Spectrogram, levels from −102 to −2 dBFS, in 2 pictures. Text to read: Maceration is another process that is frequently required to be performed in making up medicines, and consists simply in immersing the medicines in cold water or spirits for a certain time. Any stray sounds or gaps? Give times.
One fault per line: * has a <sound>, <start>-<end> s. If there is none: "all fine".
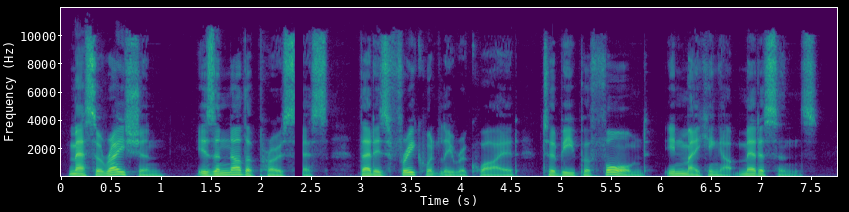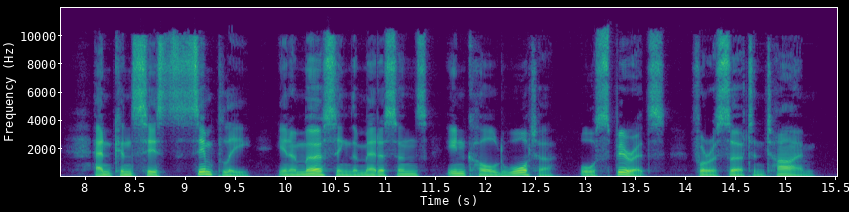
* has a dropout, 2.3-2.4 s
